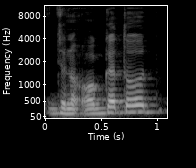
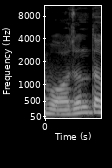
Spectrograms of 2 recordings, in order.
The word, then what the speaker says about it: অজন্তা: তাহলে অজন্তা গুহাচিত্রে, এটা অজন্তা গুহাচিত্রে, আমি উচ্চারণটা ভুল করে ফেলেছিলাম।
